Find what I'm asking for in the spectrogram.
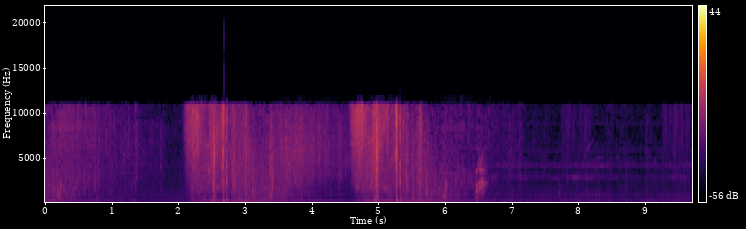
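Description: Confringo blasting-spell explosions in the video game Hogwarts Legacy, two heavy booming blasts a few seconds apart over a constant roaring din, loud and close, with no talk.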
